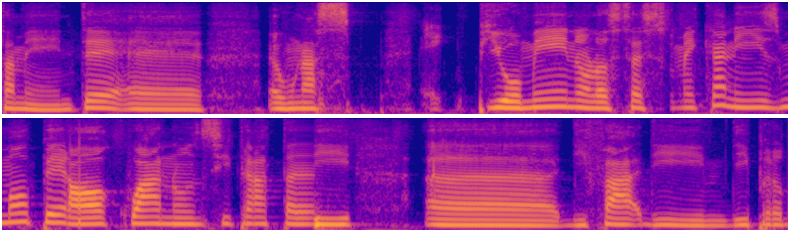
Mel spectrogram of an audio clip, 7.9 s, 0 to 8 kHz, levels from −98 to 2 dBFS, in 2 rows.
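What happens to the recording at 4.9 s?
At 4.90–4.96 s a short stall from a late packet holds the sound about 24 ms while the jitter buffer waits; unlike a dropout, nothing is lost.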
